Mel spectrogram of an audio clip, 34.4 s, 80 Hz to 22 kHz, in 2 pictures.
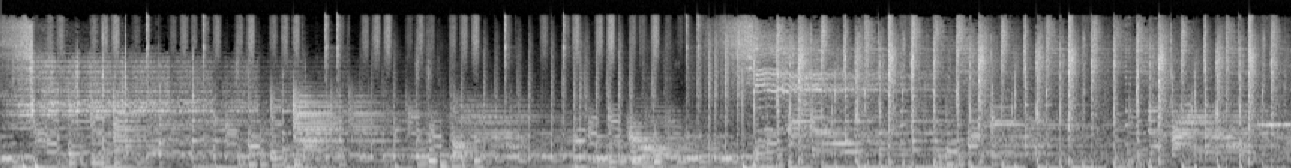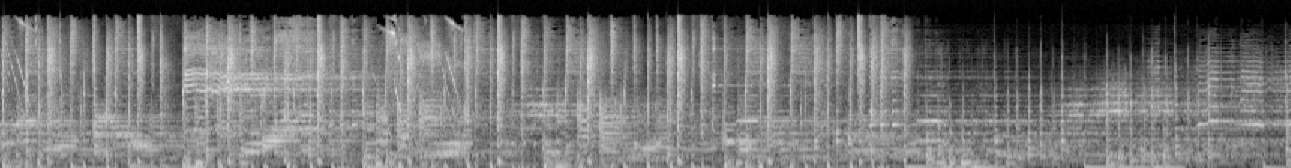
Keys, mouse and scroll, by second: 1.3 alt+click, 9.0 Left, 9.8-11.9 typing, 13.2-14.4 typing, 17.4-18.2 typing, 20.6 0, 26.3 0.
